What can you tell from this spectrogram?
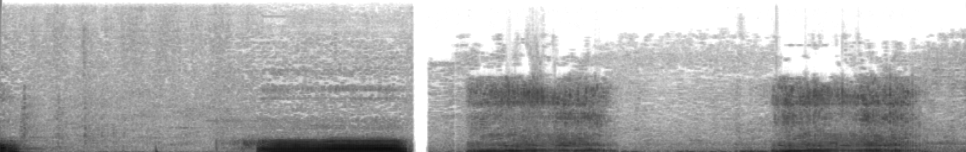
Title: The funniest snoring sounds 😂 #snoringsounds #snoring #memes #tiktokvideo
